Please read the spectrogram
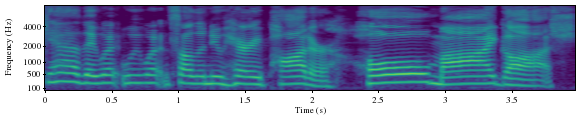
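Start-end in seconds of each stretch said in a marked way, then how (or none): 0.0-2.2 mock eager, excited kid voice, blurting and gushing. Retelling what a kid said after the movies: imitating an excited kid. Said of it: "he was all excited and he was like".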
